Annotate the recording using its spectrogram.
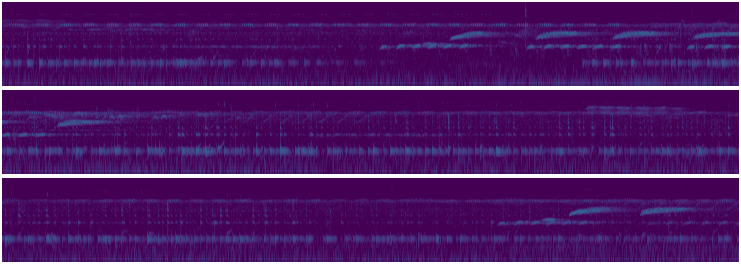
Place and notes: Water pipes, Bird sounds, Crowing sounds, Sound of insects, Morning road in the mountains
Puli Township, 水上巷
